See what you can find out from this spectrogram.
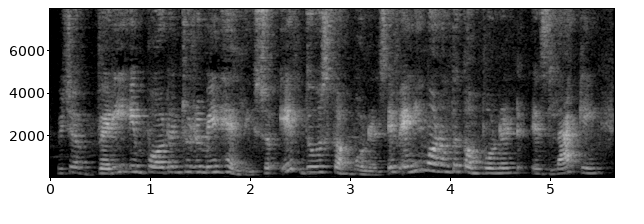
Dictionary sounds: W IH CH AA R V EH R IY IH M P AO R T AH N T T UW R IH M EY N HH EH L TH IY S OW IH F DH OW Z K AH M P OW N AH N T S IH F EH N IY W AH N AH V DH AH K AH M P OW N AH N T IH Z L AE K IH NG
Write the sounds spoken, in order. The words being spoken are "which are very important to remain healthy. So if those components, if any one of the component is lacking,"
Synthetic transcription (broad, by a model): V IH CH AA R V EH R IY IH M P AO R T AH N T T UW R IH M EY N HH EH L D IY S OW IH F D OW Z K AH M P OW N AH N T S IH F EH N IY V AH N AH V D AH K AH M P OW N AH N T IH Z L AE K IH NG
